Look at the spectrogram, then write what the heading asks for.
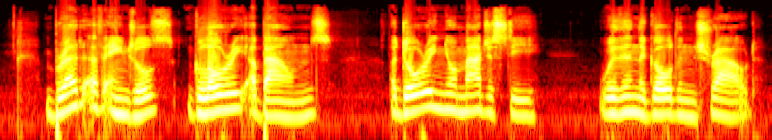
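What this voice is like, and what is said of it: Put-on British accent. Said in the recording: “I'm going to do these poems in a British accent”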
